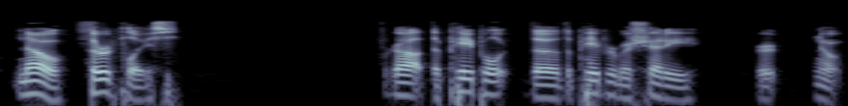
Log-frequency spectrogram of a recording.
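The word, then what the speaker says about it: papier-mâché: Forgot the paper machete, or no, the paper machete. Paper mache. That's how it's pronounced.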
